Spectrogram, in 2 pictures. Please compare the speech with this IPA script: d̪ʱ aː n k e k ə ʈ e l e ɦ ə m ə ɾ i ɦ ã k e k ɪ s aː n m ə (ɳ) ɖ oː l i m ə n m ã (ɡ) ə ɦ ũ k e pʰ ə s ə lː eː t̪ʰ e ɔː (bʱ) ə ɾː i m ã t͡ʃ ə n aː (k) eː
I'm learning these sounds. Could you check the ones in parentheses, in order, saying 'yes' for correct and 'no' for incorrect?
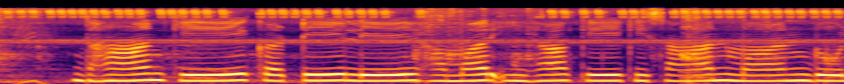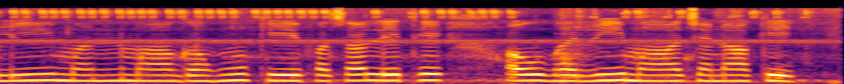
no, yes, yes, yes

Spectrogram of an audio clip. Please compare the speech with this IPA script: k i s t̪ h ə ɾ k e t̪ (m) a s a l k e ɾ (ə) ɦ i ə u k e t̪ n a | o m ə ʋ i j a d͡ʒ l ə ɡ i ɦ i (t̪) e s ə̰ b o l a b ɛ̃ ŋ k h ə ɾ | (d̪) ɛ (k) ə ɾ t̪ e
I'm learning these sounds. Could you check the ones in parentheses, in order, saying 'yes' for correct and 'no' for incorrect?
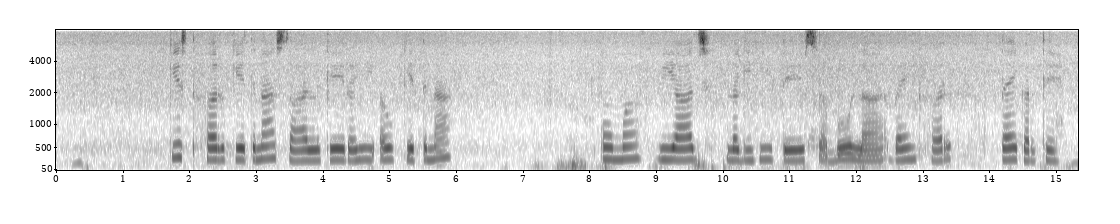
no, yes, yes, no, yes

